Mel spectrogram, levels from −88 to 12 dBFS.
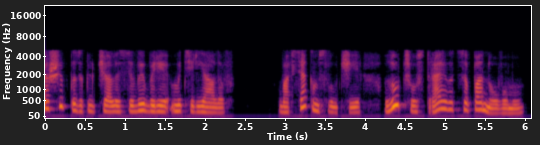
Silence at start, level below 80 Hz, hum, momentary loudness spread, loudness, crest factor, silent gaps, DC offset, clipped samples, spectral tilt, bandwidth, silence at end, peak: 0 s; -60 dBFS; none; 11 LU; -26 LUFS; 18 dB; none; under 0.1%; under 0.1%; -8 dB/octave; 5.2 kHz; 0.1 s; -8 dBFS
